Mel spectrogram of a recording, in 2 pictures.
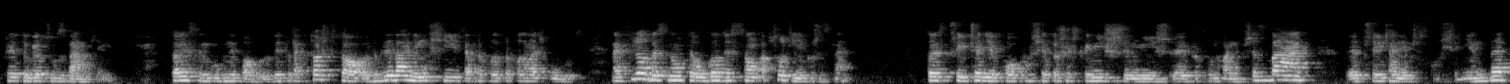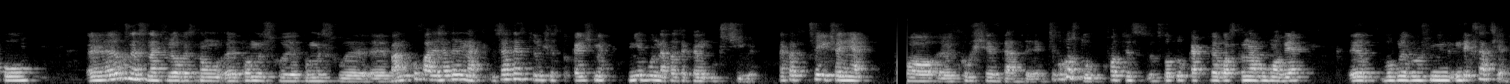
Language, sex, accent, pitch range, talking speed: Polish, female, native, 155-195 Hz, 155 wpm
